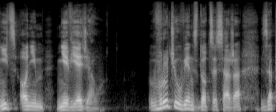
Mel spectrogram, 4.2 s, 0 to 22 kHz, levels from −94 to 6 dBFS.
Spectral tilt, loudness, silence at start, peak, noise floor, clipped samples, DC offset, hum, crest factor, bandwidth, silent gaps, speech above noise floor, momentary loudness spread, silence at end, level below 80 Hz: -4 dB/octave; -22 LUFS; 0 s; -4 dBFS; -72 dBFS; under 0.1%; under 0.1%; none; 20 dB; over 20 kHz; none; 50 dB; 10 LU; 0 s; -58 dBFS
